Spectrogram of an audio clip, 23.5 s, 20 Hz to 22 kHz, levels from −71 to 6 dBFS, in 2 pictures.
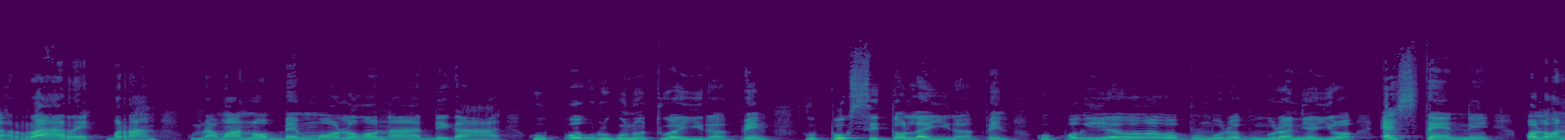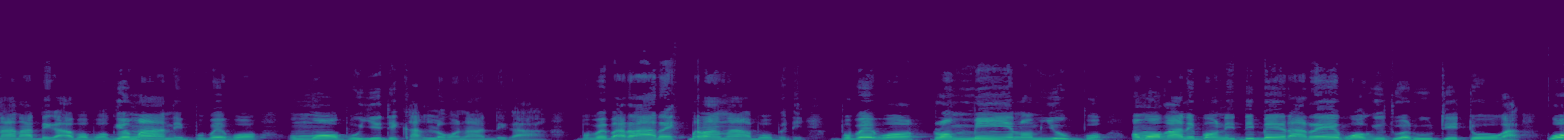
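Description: Speech recording, with no audible technical faults to report.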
